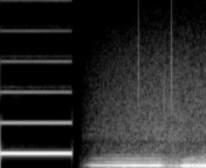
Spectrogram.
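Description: TV colour-bars test-pattern tone: one steady high beep lasting under a second that cuts off abruptly. After a short gap, music with held tones fades in over a steady hiss.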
